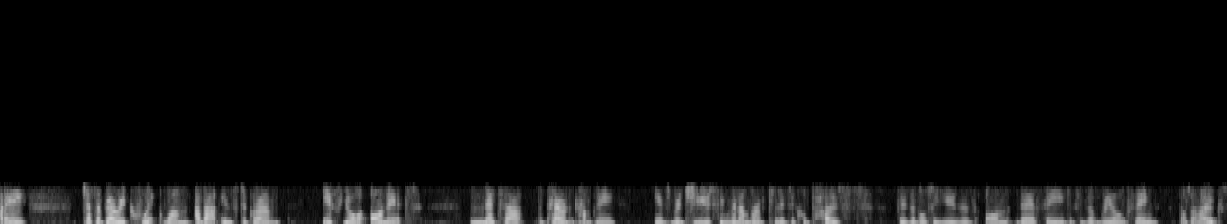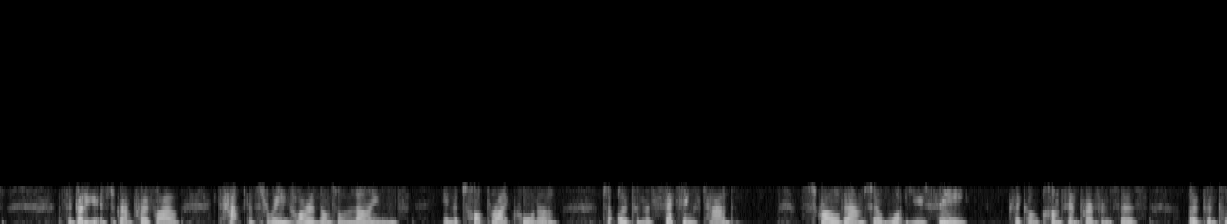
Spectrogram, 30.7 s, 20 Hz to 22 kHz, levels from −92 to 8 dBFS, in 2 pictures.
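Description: Throughout, the speech carries tandem speech coding. Its roughness, muffling and warble point to three low-rate speech codecs in a row, each re-coding the previous one's degraded output. A spectrogram shows nothing above 3.8 kHz and smeared, blotchy harmonics.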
